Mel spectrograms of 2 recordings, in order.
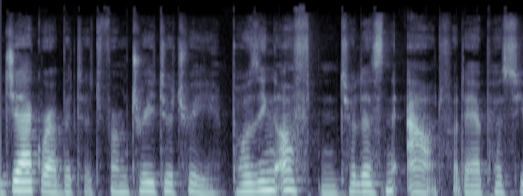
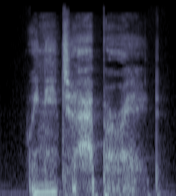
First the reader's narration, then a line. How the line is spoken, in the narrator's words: whispered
